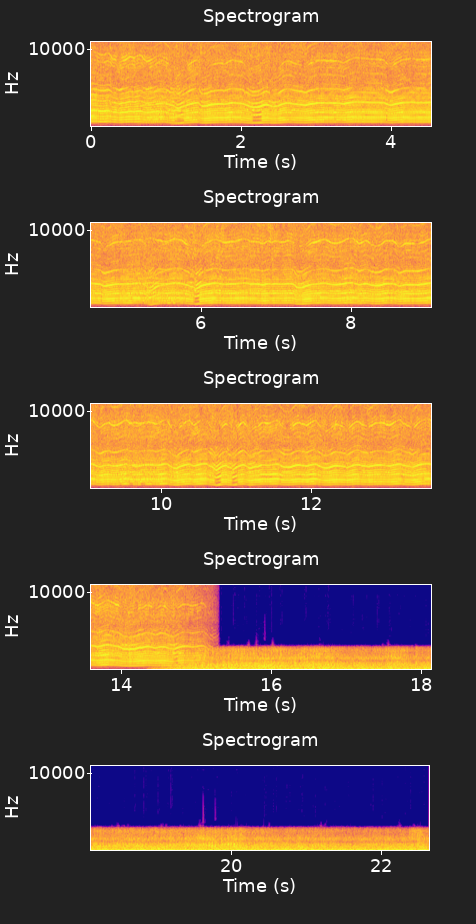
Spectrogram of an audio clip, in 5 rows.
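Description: Maruyama MBS3600RS 36 cc two-stroke backpack brush cutter running hard while cutting tough grass. Its engine note dips and recovers again and again as the cutting head bites into the stems. About 14 seconds in, the sound turns dull and muffled with a low rumble, as heard from a camera mounted on the cutter's shaft.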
